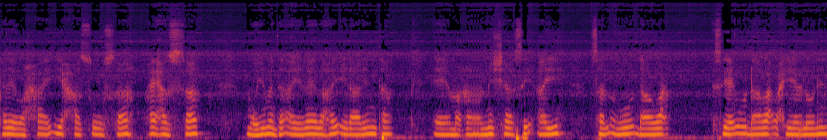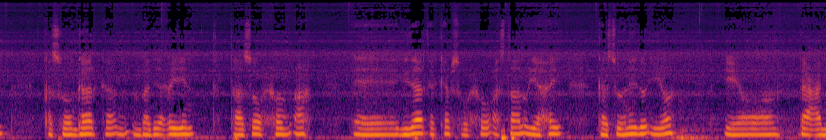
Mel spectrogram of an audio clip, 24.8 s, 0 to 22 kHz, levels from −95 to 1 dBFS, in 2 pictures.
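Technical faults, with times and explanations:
7.09–7.19 s, 11.97–12.02 s, 13.29–13.32 s, 16.57–16.59 s, repeated frames: short blocks of the compressed stream replay (46.4 ms twice at 7.09 s, 23.2 ms twice at 11.97 s, 23.2 ms once elsewhere), giving a stutter and lengthening the audio.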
